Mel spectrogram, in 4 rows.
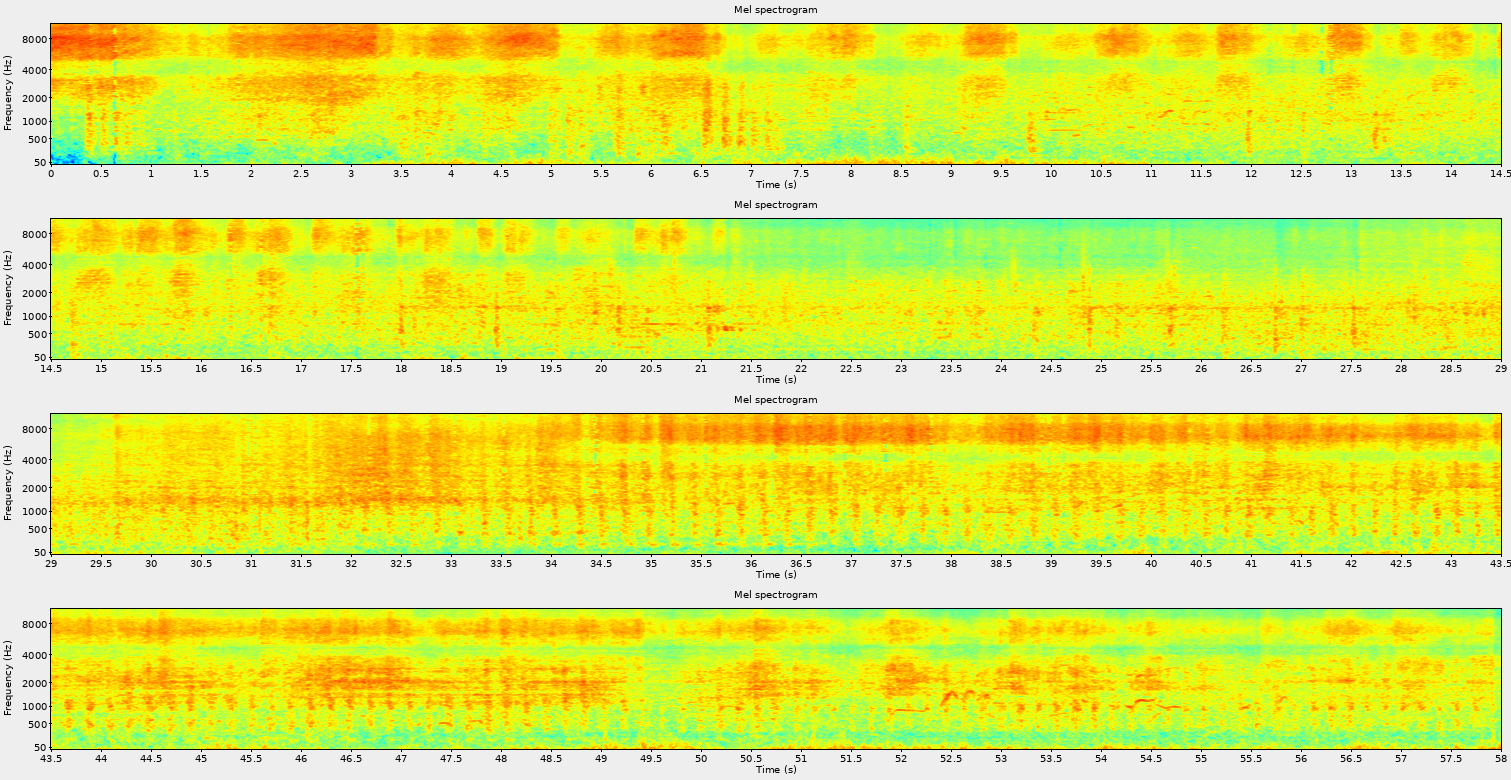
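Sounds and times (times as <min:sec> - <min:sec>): faint hiss of steam: 0:00.0 - 0:23.9, 0:25.0 - 0:58.0
train wheels clicking over rail joints: 0:00.0 - 0:58.0.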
